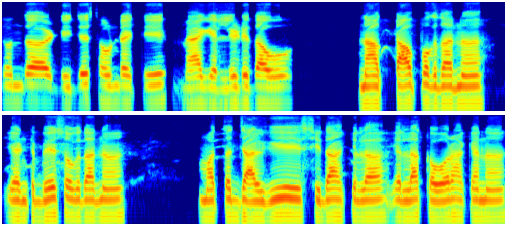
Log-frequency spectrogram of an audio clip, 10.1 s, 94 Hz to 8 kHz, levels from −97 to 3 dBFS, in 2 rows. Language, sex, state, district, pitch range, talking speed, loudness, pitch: Kannada, male, Karnataka, Belgaum, 130-135 Hz, 120 wpm, -20 LUFS, 135 Hz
